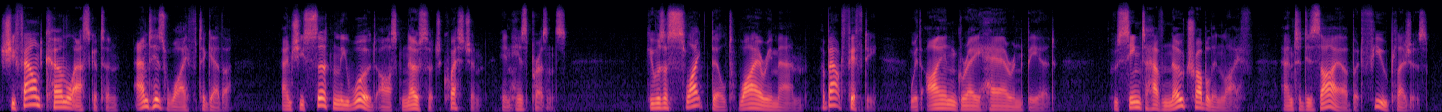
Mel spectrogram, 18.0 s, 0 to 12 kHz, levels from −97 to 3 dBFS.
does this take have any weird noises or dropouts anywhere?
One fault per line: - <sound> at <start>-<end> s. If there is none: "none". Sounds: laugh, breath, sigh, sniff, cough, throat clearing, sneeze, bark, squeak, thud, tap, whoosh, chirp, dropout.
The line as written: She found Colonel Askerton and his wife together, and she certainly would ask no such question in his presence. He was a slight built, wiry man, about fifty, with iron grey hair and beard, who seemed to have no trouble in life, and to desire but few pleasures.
none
